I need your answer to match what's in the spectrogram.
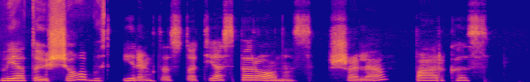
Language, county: Lithuanian, Kaunas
